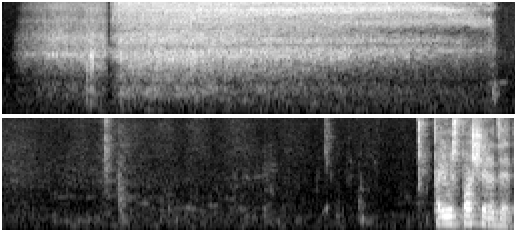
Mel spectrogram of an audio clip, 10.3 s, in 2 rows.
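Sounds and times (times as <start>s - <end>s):
vapor drawn in and blown out from a vape: 0.2s - 5.0s
speech: 9.4s - 10.2s.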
